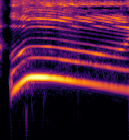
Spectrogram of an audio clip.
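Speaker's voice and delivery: high, loud delighted ooh; real excited high squeal. Real, not acted. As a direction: squeal with joy at arriving. Co-host greeted joining live.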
